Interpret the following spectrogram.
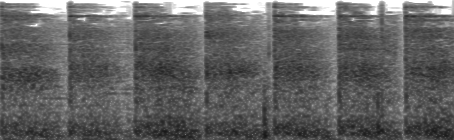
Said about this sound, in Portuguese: Alguns devem ter quebrado mil com marteladas, né? De raiva.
